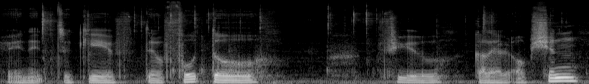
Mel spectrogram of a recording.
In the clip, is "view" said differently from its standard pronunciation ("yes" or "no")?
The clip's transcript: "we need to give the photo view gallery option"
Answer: yes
